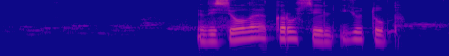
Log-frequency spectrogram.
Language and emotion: Russian, neutral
